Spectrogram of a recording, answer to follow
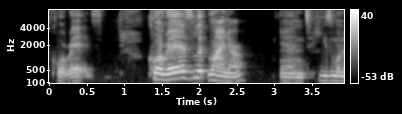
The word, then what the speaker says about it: Korres: this is my korres it's not coarse i found out that it's pronounced cores corres lipliner and he's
